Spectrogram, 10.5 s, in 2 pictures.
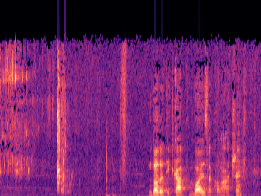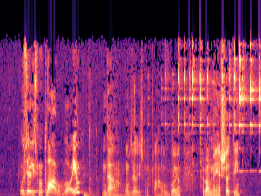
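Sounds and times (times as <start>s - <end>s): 
water poured into a glass: 0.0s - 1.5s
speech: 3.0s - 5.0s, 5.6s - 10.2s.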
